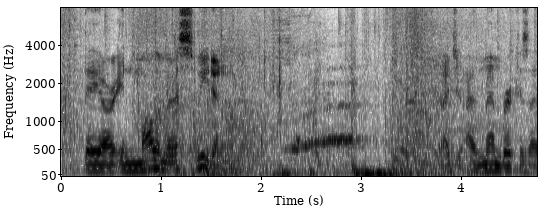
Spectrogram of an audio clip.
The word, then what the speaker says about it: Malmö: I was about to say that you just pronounced Malmö perfectly.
